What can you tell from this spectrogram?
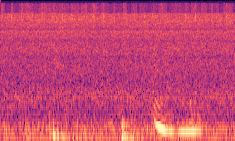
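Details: Cat snoring in a deep sleep: a short low snort and soft rumbles, then a falling, drawn-out nasal snore tone near the end, in a quiet indoor setting.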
